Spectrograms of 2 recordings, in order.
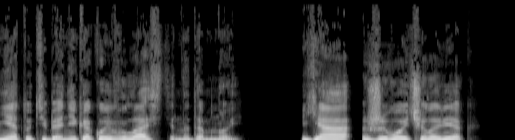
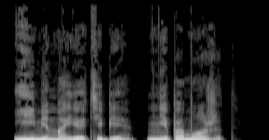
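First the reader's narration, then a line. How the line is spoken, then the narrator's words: Calm. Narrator (Russian): спокойно промолвил Гет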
